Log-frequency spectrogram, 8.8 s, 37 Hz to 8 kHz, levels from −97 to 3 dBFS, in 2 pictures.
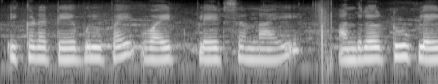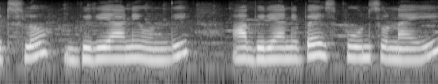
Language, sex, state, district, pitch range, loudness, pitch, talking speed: Telugu, female, Andhra Pradesh, Sri Satya Sai, 185-210 Hz, -16 LUFS, 195 Hz, 115 wpm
